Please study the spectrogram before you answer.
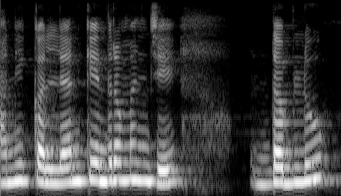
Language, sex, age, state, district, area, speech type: Marathi, female, 18-30, Maharashtra, Wardha, urban, spontaneous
